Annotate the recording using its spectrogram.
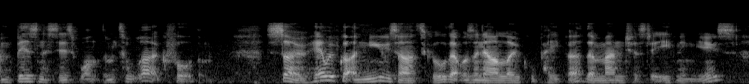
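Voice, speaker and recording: This man talks at a moderate pace in a southern English accent, his intonation lively. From southern England. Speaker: geography teacher. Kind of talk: lecture.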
